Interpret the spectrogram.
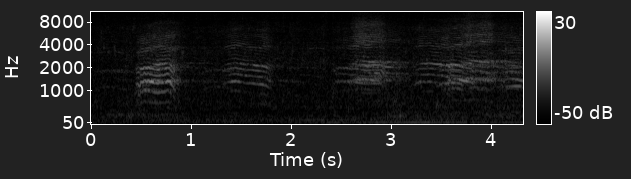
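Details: Australian ravens gathered around a dying flock member in a Sydney suburb street, Kellyville, 1 July 2012; four fainter, more distant drawn-out wailing caws spaced about a second apart over low background rumble.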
